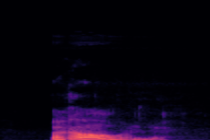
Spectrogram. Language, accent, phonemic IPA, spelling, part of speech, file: French, Canada, /bʁɑ̃l/, branle, noun / verb, LL-Q150 (fra)-branle.wav
- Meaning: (noun) 1. shake (act of shaking) 2. wank (act of masturbating) 3. a sailor's hammock on board a ship; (verb) inflection of branler: first/third-person singular present indicative/subjunctive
